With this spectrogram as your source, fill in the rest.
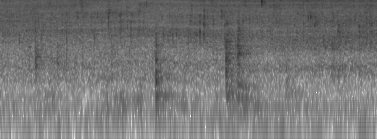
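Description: Garlic and ginger frying in oil for a dal tempering, a steady close sizzle with a few brief crackling pops and stirring scrapes, no voices.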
